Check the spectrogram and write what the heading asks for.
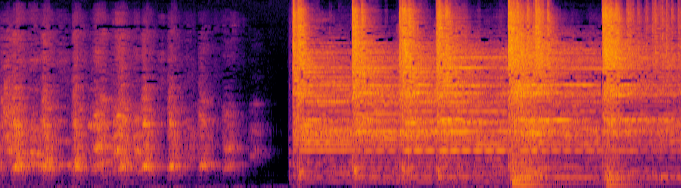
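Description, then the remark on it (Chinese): A dog barks continuously in rapid, repeated bursts that fade briefly, then return as a louder, denser stretch of barking with sharp onsets. There is no talking. “只有狗，依然在叫个不停。”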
